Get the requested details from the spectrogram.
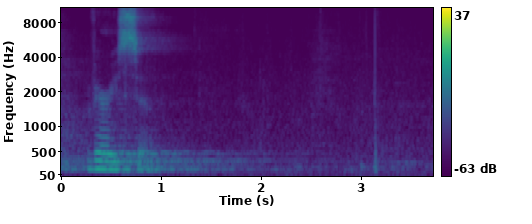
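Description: A final musical chord rings on and slowly fades through a large echoing hall.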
